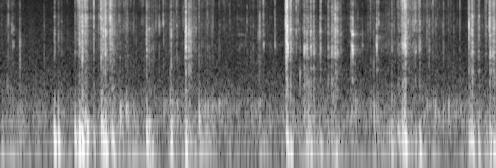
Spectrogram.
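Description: A knife blade scrapes and shaves a palm-sized, solid, dry soap bar with a copper-painted coating and a pale inside, sending crumbs falling. The sound is a quiet run of bright, crisp scraping and crumbly tearing strokes with short, dry bursts that die away at once.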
